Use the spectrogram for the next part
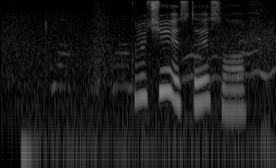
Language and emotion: Russian, sad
